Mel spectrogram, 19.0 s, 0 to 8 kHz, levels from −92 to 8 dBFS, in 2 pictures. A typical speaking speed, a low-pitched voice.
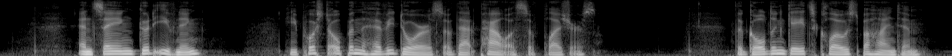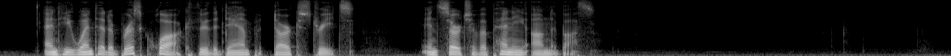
No: slow, 125 wpm; low, 115 Hz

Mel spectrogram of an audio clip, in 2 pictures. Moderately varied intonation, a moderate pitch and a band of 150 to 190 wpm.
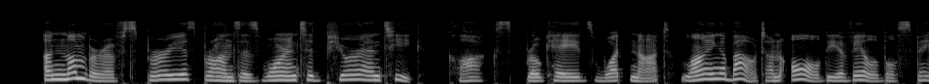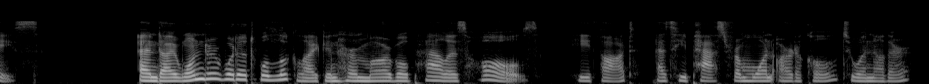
No: average, 4.4 semitones; medium, 170 Hz; slow, 135 wpm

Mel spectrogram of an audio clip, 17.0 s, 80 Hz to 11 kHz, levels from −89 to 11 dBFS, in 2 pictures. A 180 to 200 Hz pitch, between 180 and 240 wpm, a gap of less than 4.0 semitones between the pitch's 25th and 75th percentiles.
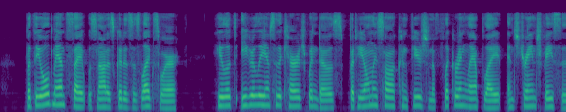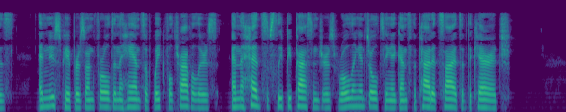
Yes: high, 190 Hz; average, 200 wpm; average, 2.8 semitones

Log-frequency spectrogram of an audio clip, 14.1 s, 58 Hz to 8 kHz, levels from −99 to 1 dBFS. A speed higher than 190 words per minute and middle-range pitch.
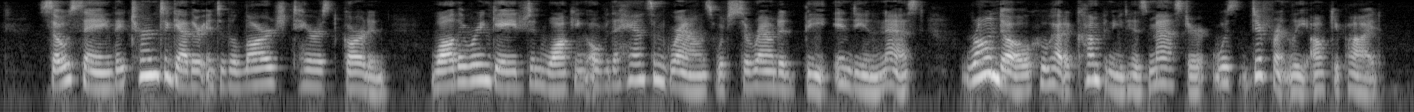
No: average, 145 wpm; medium, 180 Hz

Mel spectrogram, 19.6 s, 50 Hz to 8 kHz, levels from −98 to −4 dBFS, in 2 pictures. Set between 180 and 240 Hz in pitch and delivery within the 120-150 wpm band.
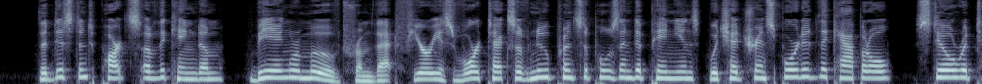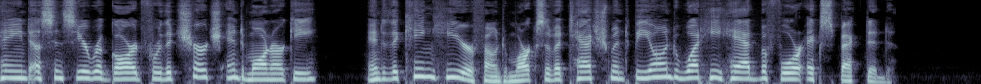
Yes: medium, 185 Hz; average, 140 wpm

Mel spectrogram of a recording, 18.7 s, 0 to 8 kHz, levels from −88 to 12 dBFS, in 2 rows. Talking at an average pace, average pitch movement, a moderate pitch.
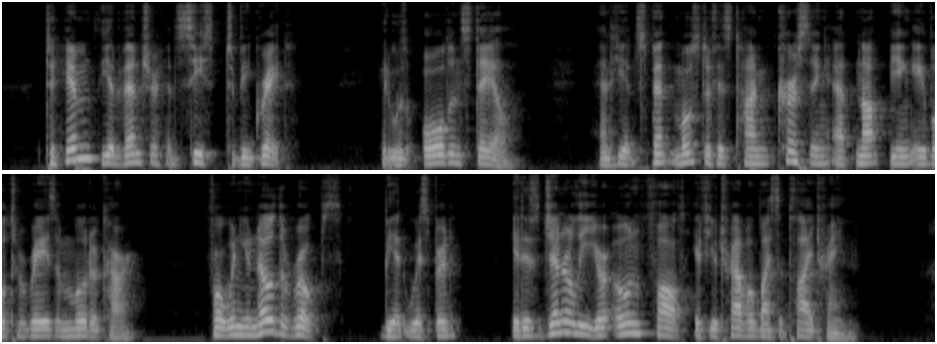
No: average, 175 wpm; average, 3.4 semitones; low, 130 Hz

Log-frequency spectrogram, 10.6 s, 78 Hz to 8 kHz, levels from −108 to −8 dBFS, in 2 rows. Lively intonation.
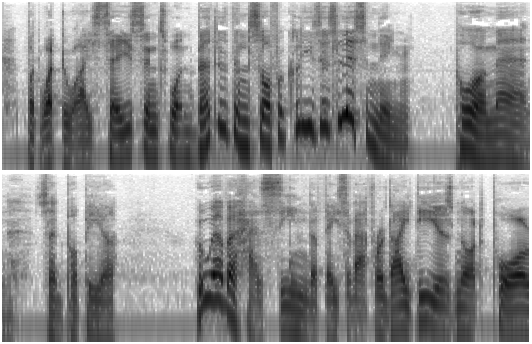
Yes: wide, 8.5 semitones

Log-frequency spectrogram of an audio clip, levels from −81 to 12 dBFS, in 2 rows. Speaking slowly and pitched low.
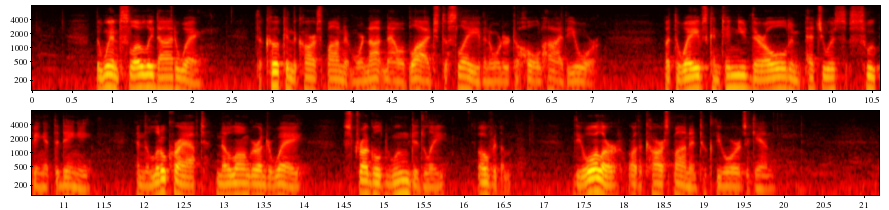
No: average, 155 wpm; low, 105 Hz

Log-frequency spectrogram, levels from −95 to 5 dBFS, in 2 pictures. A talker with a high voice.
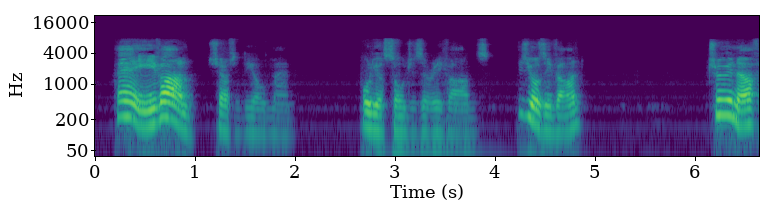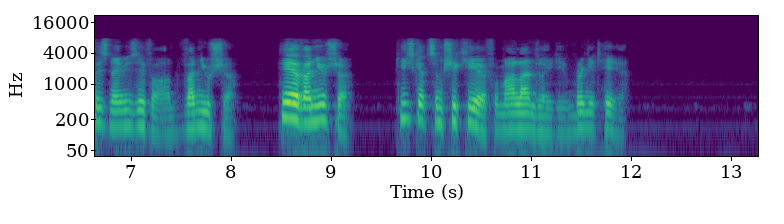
No: medium, 140 Hz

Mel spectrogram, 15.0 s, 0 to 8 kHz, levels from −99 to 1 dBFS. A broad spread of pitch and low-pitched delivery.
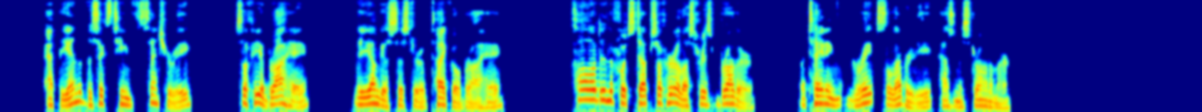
Yes: wide, 8.1 semitones; low, 130 Hz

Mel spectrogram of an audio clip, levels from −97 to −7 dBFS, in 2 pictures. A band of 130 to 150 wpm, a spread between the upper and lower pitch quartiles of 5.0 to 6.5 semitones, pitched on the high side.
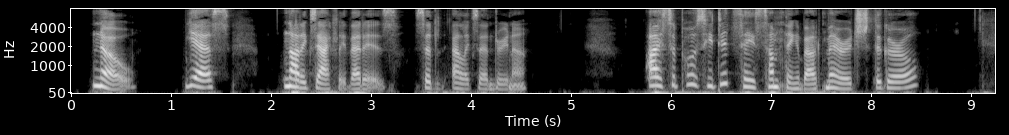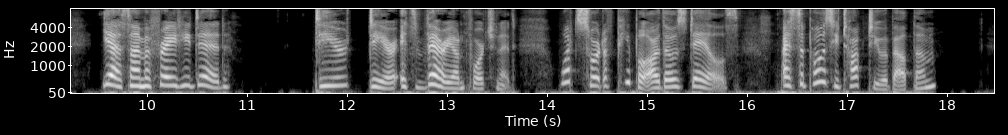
Yes: average, 145 wpm; average, 5.3 semitones; very high, 265 Hz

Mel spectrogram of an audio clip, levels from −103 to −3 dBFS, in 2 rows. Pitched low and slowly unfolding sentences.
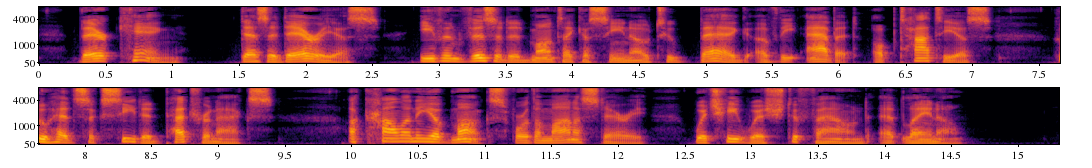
Yes: low, 105 Hz; slow, 125 wpm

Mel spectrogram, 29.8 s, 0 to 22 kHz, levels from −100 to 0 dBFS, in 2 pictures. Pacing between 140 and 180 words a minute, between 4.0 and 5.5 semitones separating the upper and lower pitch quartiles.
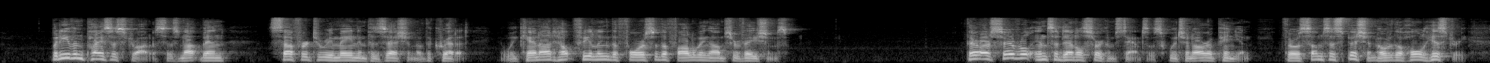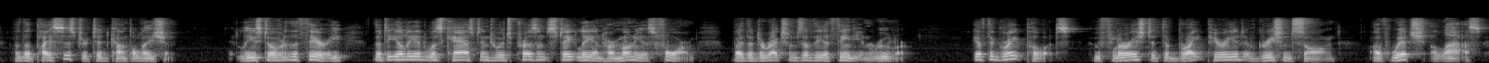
Yes: average, 170 wpm; average, 4.4 semitones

